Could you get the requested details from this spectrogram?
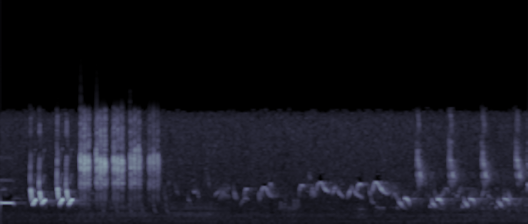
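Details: Nightingale in full song: quick sharp chips and a loud high buzzy burst, then a run of varied twisting whistled notes and rapid warbling phrases, continuous and rich.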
